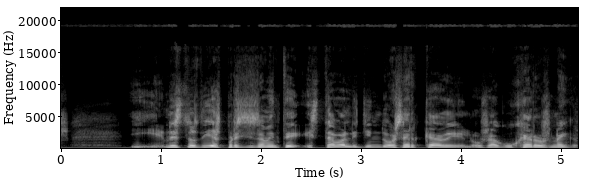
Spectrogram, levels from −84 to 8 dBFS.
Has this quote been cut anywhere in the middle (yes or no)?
no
